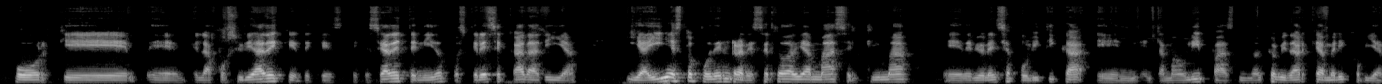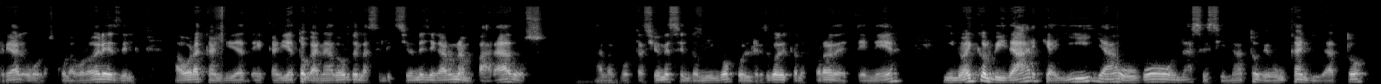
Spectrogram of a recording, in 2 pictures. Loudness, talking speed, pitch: -24 LUFS, 180 wpm, 115 Hz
